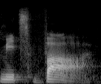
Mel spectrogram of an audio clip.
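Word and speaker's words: מִצְוָה: and then we have Mitsuwa in modern Hebrew that's pronounced meets VA and that means command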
